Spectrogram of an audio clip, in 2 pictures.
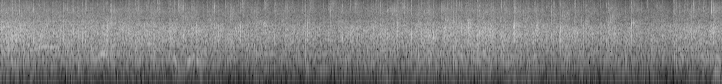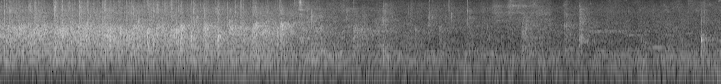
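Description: A large crowd chatters and murmurs in an echoing hall.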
